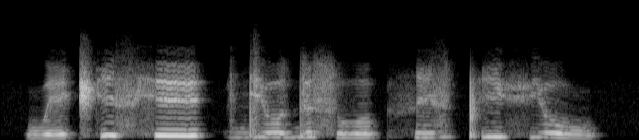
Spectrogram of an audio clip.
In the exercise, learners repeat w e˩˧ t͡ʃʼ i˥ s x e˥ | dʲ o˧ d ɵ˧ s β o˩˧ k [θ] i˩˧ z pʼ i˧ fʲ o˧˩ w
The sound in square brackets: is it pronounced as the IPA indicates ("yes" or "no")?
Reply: yes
